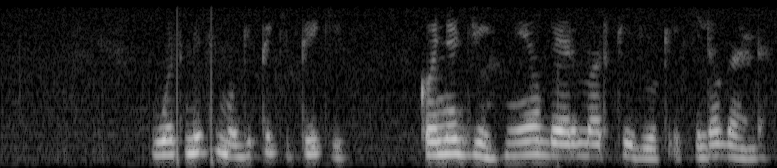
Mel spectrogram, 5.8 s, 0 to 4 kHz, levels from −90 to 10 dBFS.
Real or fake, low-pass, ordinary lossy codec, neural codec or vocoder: real; 3.6 kHz; none; none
